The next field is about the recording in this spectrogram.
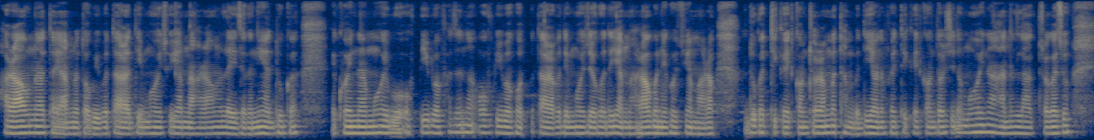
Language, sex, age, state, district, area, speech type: Manipuri, male, 18-30, Manipur, Tengnoupal, rural, spontaneous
